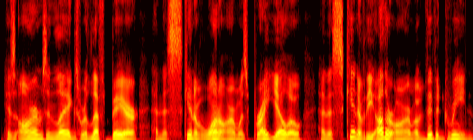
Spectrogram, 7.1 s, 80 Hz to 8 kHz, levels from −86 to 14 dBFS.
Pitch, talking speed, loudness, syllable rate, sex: 130 Hz, 220 wpm, -18 LUFS, 4.7 syllables/s, male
